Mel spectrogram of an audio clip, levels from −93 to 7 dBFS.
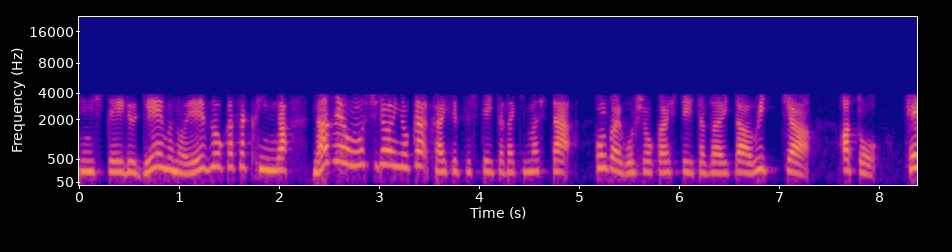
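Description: From start to finish, the speech carries G.729 codec damage, plainly audible. It sounds like G.729A at 8 kbit/s. The codec rebuilds each 10 ms frame from a vocal tract filter, a pitch predictor and a few pulses. Nothing above 4 kHz survives. Speech turns rough and synthetic.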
